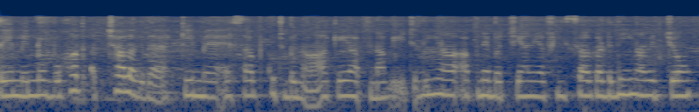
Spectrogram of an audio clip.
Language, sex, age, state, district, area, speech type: Punjabi, female, 30-45, Punjab, Kapurthala, urban, spontaneous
